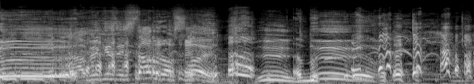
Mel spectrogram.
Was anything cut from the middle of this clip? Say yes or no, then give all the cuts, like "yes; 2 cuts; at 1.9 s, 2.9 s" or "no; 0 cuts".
no; 0 cuts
